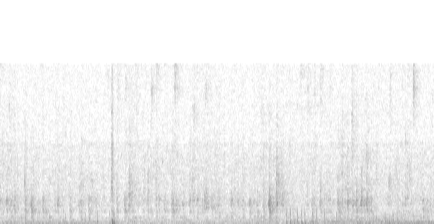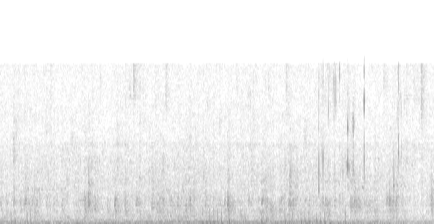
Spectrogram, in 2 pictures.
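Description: Orange-and-white cat purring steadily right at the microphone, with one short click about a second in.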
